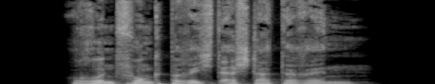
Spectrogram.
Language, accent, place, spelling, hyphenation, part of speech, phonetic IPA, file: German, Germany, Berlin, Rundfunkberichterstatterin, Rund‧funk‧be‧richt‧er‧stat‧te‧rin, noun, [ˈʁʊntfʊŋkbəˈʁɪçtʔɛɐ̯ˌʃtatəʁɪn], De-Rundfunkberichterstatterin.ogg
- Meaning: female equivalent of Rundfunkberichterstatter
